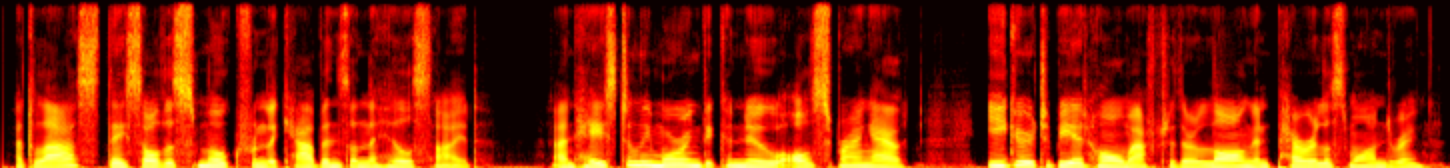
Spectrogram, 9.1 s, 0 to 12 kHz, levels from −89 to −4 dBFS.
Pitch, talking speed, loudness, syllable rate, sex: 195 Hz, 205 wpm, -16 LUFS, 5.7 syllables/s, female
